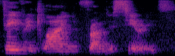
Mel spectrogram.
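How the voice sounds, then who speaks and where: A woman's voice: low-pitched, measured pace. A woman vlogger giving semi-scripted talk to camera in an articulate, bookish way. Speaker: vlogger answering fan tag questions. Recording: echoey room.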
